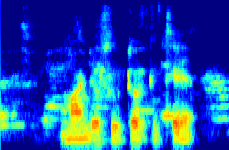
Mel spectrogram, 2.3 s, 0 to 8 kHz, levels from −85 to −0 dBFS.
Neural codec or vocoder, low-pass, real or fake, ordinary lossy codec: codec, 16 kHz, 6 kbps, DAC; 7.2 kHz; fake; Opus, 64 kbps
